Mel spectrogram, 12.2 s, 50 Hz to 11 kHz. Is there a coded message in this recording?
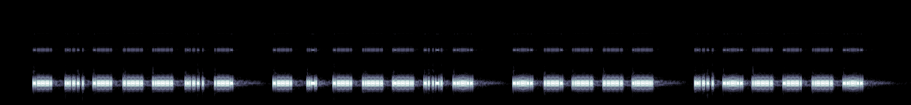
Yes: Hellschreiber (Feld-Hell, 122.5 baud) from 0.4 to 11.5 s, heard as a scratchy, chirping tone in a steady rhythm, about 740 Hz. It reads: 6768379 6163540 09382 703630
